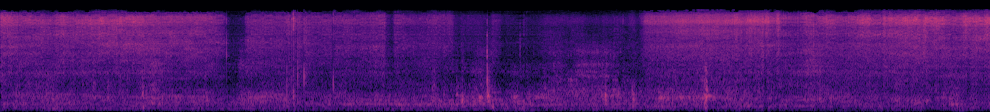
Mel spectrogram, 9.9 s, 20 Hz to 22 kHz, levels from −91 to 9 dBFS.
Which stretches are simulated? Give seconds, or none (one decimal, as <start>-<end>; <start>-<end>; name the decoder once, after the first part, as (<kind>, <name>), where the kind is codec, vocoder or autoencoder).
0.0-5.4 (codec, SNAC); 7.8-9.9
